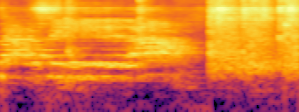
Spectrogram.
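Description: Children in a classroom chant the Pancasila clapping rhyme, their sung voices close and loud over rhythmic hand claps, with a sharp burst partway through.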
